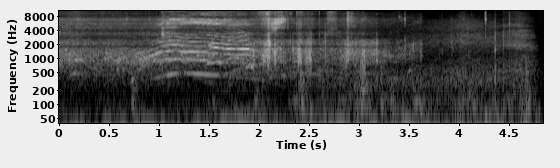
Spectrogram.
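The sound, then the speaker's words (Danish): Water splashes and sloshes steadily in a swimming pool where someone is going to play with trucks, fairly loud throughout, with a brief high, wavering voice-like squeal early on. “Og nu skal jeg i swimmingpoolen og lege med lastbiler.”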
